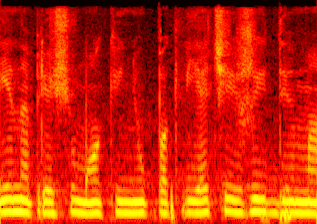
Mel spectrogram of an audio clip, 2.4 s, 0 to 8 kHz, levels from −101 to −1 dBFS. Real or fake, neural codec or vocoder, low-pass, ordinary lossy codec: real; none; 7.2 kHz; AAC, 32 kbps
